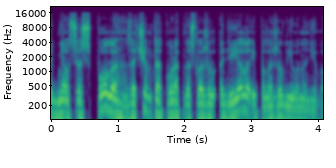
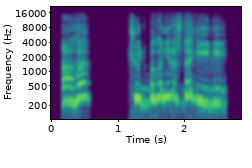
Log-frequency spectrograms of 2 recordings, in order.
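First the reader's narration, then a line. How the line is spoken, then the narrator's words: Hurt sob. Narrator (Russian): Обиженно всхлипнула та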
